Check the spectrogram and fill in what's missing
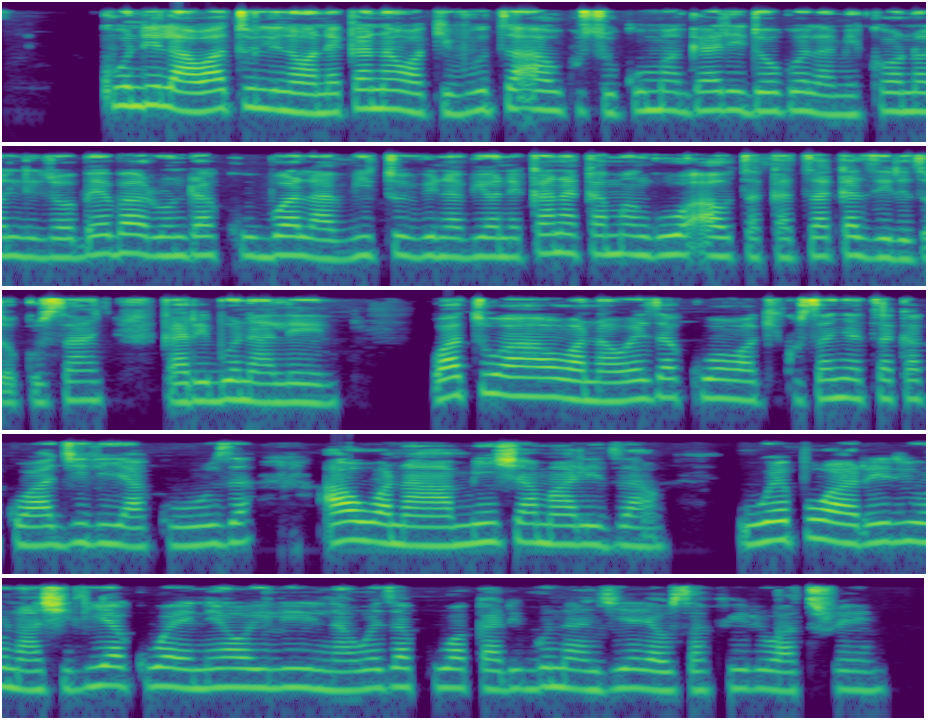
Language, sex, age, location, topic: Swahili, female, 18-24, Nairobi, government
